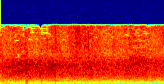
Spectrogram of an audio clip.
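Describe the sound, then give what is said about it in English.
A crowd applauds steadily for a group of people, as a sign of appreciating what Jesus has done, many hands clapping at once in a dense, even wash of sound with no single claps standing out and no voices. “I say clap for them, clap.”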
